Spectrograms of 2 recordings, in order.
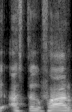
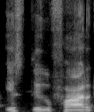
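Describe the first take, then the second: First: The second syllable has the vowel 'a'. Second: The second syllable has the vowel 'i'. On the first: The speaker has not studied grammar. The speaker calls it wrong. "तो आपको मालूम हो जाता है कि इसने सरफ़-नाहव नहीं पढ़ी" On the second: The speaker has studied grammar. The speaker calls it right. "ये इस्तग़फ़ार ना कहता बल्कि क्या कहता? इस्तिग़फ़ार कहता"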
